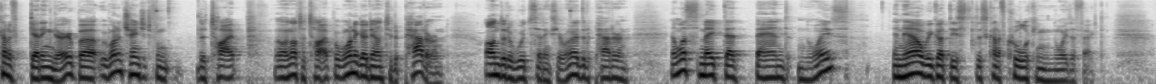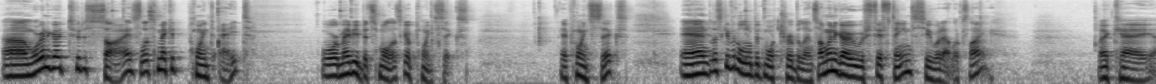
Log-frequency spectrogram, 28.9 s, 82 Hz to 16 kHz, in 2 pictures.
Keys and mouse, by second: 1.9 click, 7.2-10.8 drag, 12.1-12.7 middle drag, 15.8-17.4 drag, 18.7-20.1 drag, 21.1-21.6 middle drag, 23.7-25.7 drag, 26.6-28.1 middle drag.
